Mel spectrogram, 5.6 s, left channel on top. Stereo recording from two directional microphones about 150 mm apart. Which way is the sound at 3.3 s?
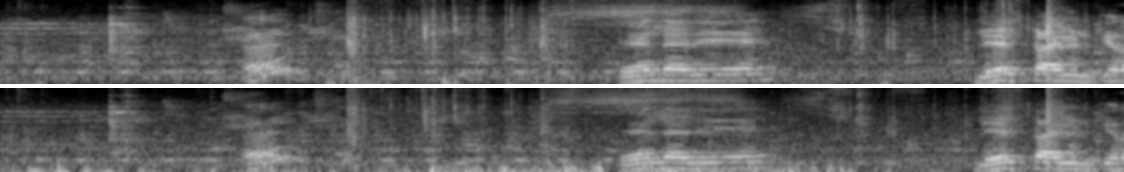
15° left (ahead or behind).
